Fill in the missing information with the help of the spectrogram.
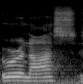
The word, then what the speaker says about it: Uranus: Heaven, Uranus, or Uranus is probably a more correct pronunciation.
